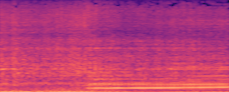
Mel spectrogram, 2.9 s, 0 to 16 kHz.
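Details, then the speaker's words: 1964 Pontiac GTO, freshly rebuilt 389 taken to 400 cubic inches with tri-power carbs, on the road: a deep V8 rumble climbs with rising induction howl, pulling clean and even; healthy, tight acceleration. "Yeah, it sounds nice. It's cool. It feels really tight, and you hear what you want to hear, and that's it."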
